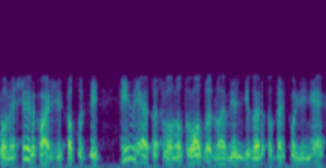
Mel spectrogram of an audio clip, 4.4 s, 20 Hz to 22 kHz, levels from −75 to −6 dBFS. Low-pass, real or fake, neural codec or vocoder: 3.6 kHz; fake; autoencoder, 22.05 kHz, a latent of 192 numbers a frame, VITS, trained on many speakers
